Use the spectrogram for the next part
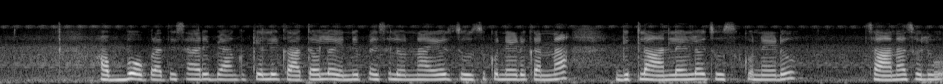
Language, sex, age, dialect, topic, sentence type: Telugu, female, 25-30, Telangana, banking, statement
